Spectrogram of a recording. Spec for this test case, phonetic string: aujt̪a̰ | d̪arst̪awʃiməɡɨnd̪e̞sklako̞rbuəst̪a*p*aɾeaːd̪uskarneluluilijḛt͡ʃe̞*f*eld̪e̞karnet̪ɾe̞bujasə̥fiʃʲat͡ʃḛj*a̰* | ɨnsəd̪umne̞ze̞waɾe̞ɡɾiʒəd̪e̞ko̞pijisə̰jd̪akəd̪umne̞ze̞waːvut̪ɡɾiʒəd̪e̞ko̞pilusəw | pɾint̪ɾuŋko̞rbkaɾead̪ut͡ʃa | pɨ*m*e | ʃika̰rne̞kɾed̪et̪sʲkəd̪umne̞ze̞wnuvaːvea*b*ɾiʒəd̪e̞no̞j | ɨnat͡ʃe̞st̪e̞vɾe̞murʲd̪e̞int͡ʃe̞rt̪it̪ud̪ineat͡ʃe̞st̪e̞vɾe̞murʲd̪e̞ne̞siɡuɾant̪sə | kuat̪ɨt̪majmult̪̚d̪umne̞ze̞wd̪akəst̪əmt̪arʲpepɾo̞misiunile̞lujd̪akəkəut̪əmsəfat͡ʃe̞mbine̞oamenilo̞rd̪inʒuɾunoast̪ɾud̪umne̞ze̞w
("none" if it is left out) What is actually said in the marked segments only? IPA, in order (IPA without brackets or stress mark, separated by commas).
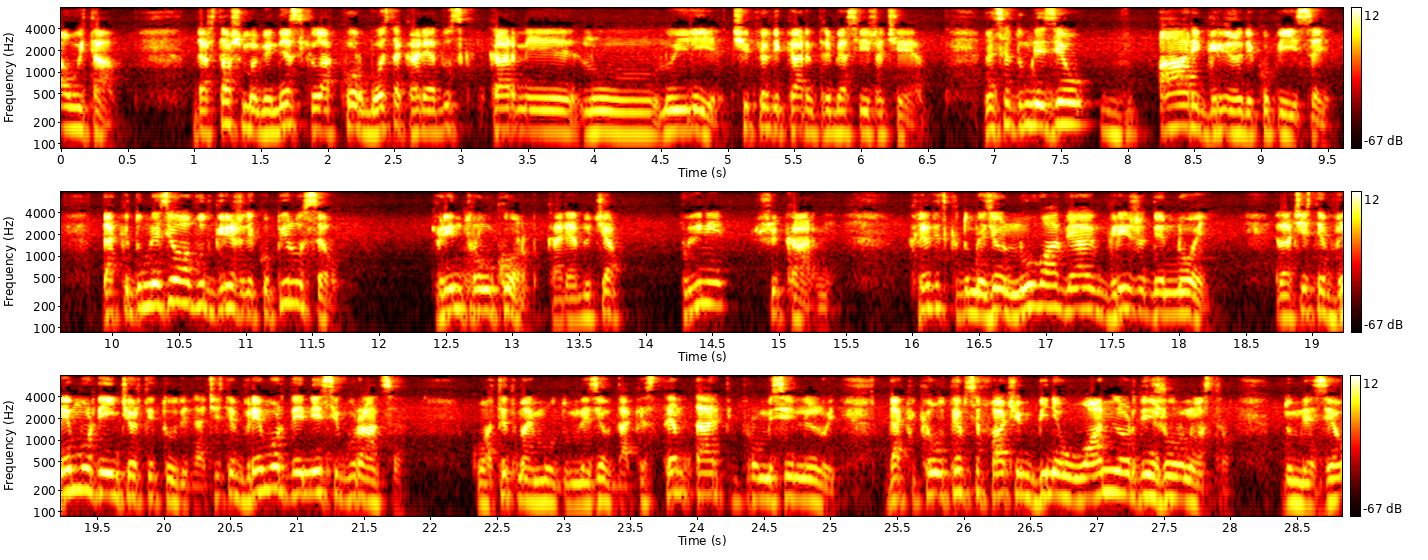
k, f, a̰, n, ɡ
